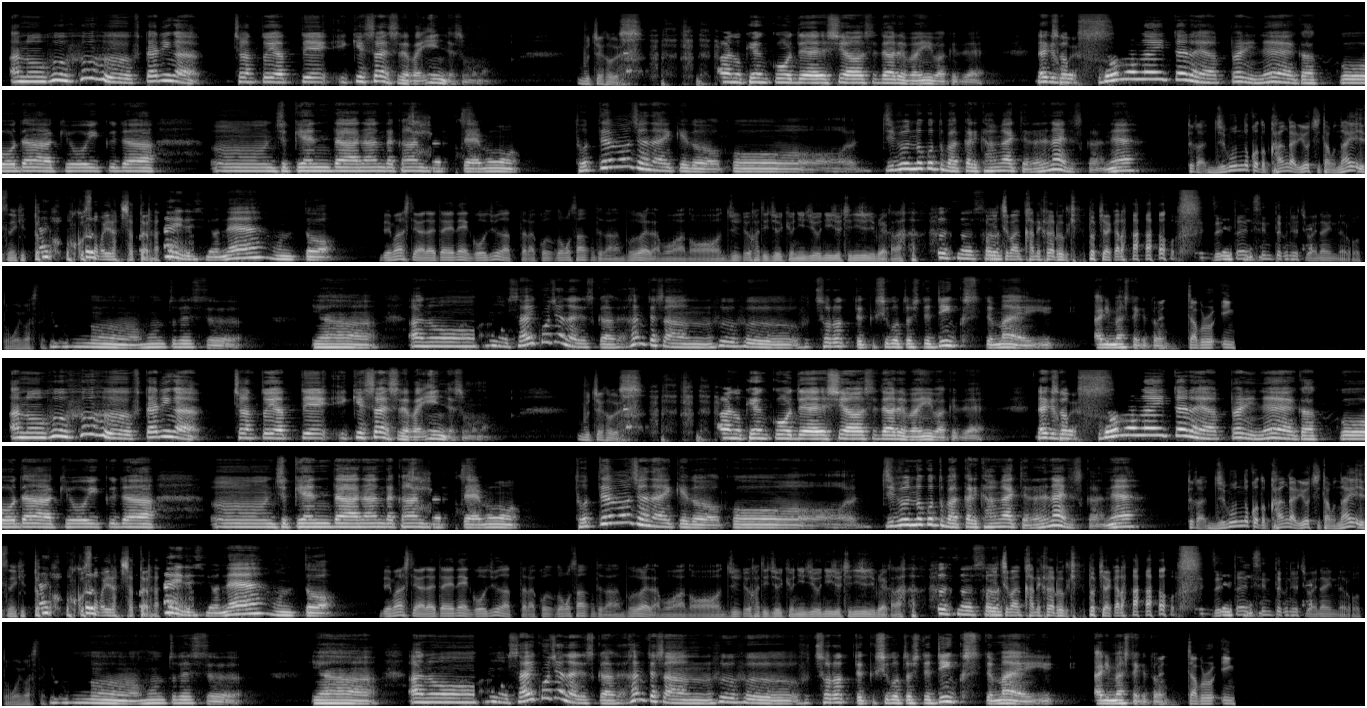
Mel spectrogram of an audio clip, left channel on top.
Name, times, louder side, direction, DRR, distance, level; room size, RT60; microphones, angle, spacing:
voice 1, 0.1-2.0 2.3-4.9 6.2-6.3 7.2-9.8 10.3-18.8 19.4-25.0 27.6-27.8 28.1-28.2 28.9-30.6 36.6-37.3 39.4-39.8 41.4-43.3 44.0-51.4 51.8-52.5, right 2 dB, 30° right, 1.3 m, -20 dB
voice 2, 5.8-7.2 10.5-11.1 17.7-17.9 18.2-18.4 25.5-29.1 31.0-36.7 37.1-41.5 45.5-45.6 52.4-53.2, right 1 dB, 15° right, 5.5 m, -29 dB
head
